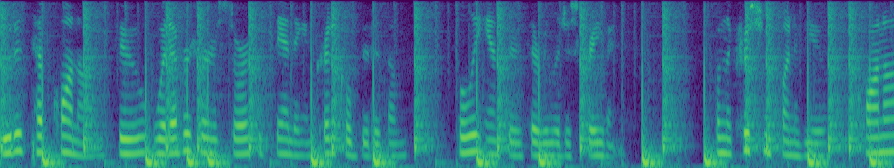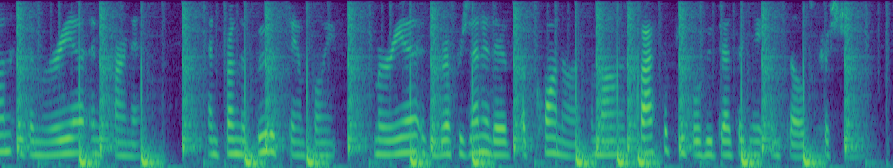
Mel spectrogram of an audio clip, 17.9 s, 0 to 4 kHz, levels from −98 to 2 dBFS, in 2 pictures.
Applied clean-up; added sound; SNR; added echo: none; Drum kit; 1 dB; none.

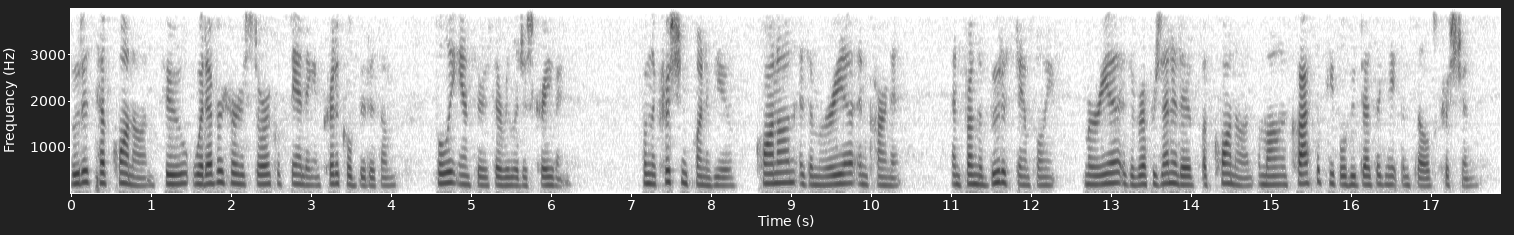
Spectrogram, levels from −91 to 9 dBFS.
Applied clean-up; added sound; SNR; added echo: none; none; none; none.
